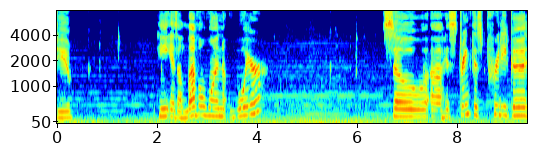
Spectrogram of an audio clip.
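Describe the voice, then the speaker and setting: A woman's voice: medium pitch, bright, forceful tone. A woman hosting a let's-play video, commenting casually and talking to herself and the game characters as she plays. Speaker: gaming video host. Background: game music.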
